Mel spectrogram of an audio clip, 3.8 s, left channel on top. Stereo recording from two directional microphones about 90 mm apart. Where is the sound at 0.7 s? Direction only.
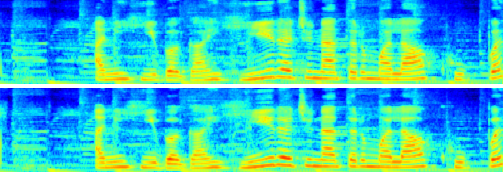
25° right (ahead or behind).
